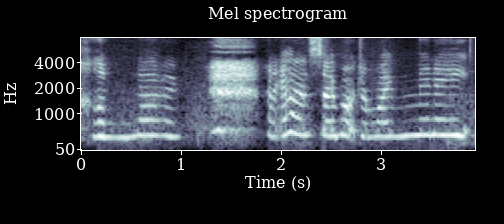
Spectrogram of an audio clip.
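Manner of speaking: high, tearful whimper of pain. Real, not acted. Mum wincing in pain while baby feeds, tearful whimper. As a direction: whine it out as the feed hurts.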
